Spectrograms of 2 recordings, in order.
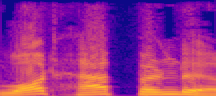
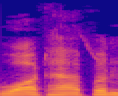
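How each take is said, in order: First: The final -ed ending is pressed hard and clearly heard. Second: The final -ed ending is dropped and barely heard. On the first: The speaker calls it wrong. "இந்த இண்டு அது கேட்கணும்னு சொல்லிட்டு ரொம்ப அழுத்தி எல்லாம் பேசிட்டு இருக்காதீங்க" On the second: The speaker calls it right. "What ஹேப்பன் அப்படின்னு பேசினாலே"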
